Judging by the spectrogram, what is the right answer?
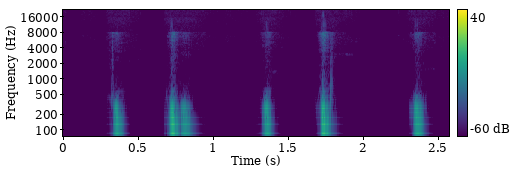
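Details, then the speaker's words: Simulated normal heart sounds on the Harvey simulator at the upper left sternal border, timed with the carotid pulse: crisp S1 and S2, with S2 louder than S1 at the base, and no murmur. "you'll notice that the second heart sound is louder as you would expect here at the base of the heart similarly it's still louder than the first heart sound which we can time along with our carotid here"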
